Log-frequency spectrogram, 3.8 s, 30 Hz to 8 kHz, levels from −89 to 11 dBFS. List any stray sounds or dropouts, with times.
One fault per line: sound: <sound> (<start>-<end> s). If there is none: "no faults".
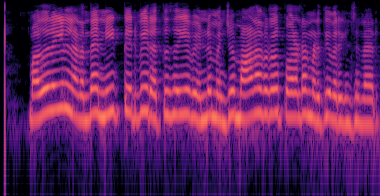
no faults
